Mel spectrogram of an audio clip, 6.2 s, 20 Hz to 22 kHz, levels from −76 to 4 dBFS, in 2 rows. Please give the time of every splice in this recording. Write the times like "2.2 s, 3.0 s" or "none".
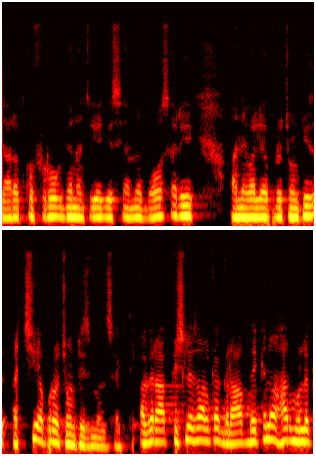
4.4 s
